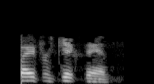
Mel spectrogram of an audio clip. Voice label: Tactical Incidents, scanner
